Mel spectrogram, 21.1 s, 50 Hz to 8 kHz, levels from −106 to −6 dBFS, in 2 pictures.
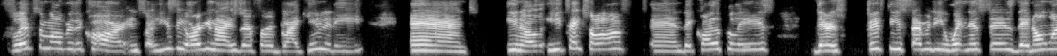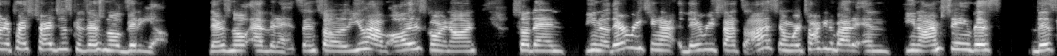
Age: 20-39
